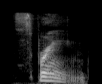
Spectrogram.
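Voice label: "sprain", British English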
